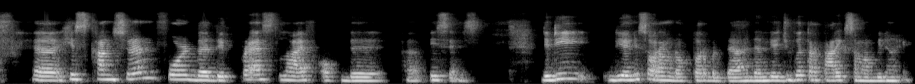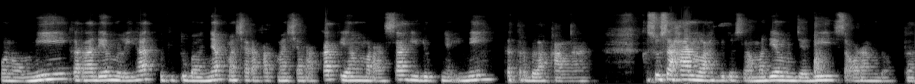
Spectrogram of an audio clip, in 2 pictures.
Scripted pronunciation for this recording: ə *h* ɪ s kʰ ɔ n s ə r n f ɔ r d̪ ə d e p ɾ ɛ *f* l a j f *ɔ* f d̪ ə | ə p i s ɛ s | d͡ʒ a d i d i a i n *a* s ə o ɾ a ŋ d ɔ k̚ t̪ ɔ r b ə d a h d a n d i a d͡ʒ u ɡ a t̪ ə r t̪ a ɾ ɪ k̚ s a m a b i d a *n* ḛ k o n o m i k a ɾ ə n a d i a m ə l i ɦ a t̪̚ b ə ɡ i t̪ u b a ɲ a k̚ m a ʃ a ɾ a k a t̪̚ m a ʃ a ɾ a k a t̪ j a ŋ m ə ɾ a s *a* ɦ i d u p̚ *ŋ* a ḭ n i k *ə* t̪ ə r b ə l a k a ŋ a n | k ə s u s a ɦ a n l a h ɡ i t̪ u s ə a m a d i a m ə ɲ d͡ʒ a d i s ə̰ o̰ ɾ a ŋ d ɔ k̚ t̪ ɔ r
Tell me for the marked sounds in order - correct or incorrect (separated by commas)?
correct, incorrect, correct, incorrect, incorrect, correct, incorrect, correct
